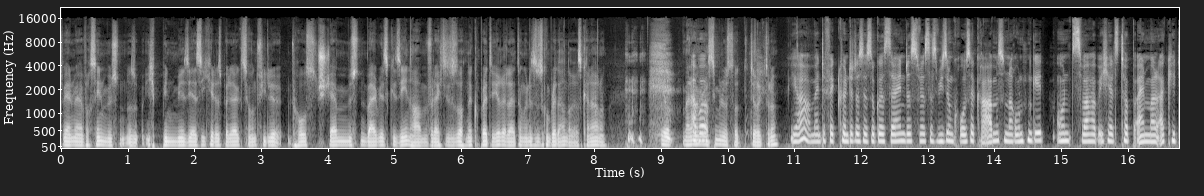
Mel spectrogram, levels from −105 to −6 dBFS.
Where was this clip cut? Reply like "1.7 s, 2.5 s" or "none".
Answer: 8.5 s, 12.9 s, 14.7 s

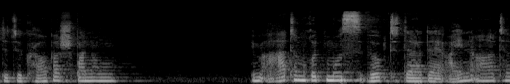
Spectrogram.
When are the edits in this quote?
none

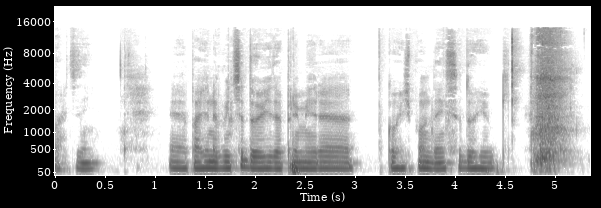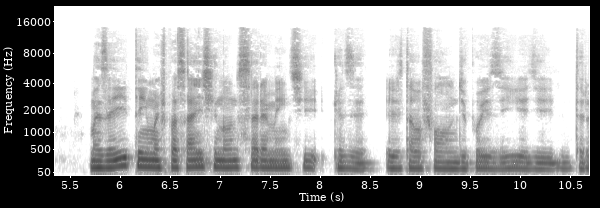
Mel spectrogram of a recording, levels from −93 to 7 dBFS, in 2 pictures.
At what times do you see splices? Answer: 5.5 s

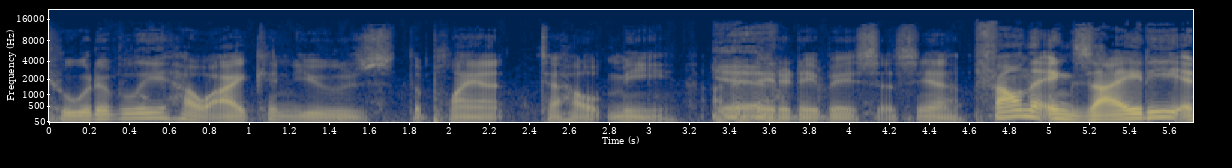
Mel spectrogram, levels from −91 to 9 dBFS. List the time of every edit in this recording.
3.2 s

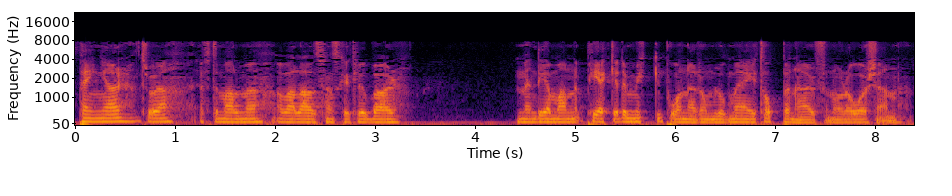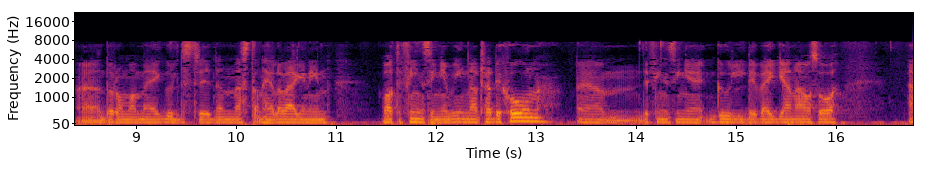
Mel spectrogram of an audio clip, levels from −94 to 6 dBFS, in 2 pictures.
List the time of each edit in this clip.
none

